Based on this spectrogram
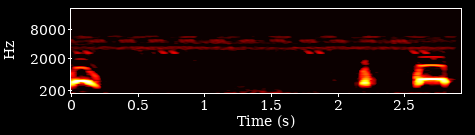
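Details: Spotted dove coos meant to train and stimulate young doves: an arched coo, a silent gap, then a short note followed by a level, held coo.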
